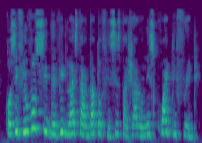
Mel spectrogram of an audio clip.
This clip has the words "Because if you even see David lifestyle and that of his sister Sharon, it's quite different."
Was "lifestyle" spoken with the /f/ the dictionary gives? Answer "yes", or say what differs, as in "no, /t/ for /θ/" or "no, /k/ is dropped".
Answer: no, /f/ is dropped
